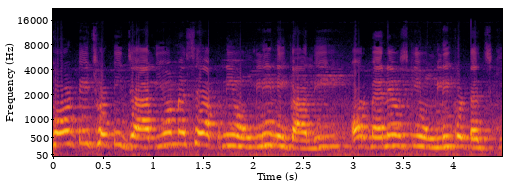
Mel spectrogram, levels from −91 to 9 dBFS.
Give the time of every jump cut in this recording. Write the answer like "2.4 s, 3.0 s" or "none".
none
